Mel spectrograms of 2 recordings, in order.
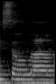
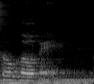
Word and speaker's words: Solove: People, love me, so they like to call me Solove, but it's actually pronounced Solove.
